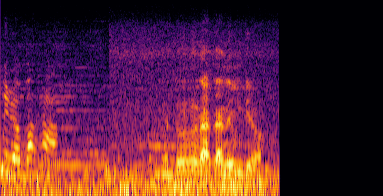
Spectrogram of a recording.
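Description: A teenage girl answers into a microphone, heard close.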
